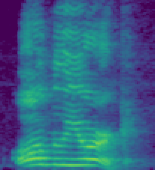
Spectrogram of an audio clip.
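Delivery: put-on high-pitched old New York accent; high, emphatic New York accent; father's old New York accent. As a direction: say it like an old-time New Yorker. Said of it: "That's how my dad used to talk".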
